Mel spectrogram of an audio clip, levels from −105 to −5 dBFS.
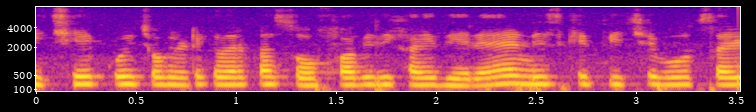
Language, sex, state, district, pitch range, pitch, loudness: Hindi, female, Chhattisgarh, Raipur, 210-225 Hz, 220 Hz, -16 LUFS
